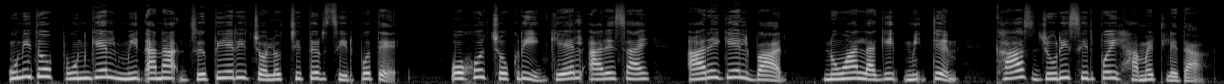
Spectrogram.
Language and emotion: Santali, neutral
